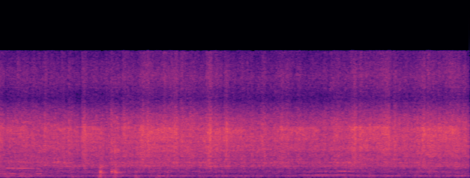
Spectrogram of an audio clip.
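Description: Coffee beans tumbling inside a hand-cranked metal roasting drum over a wood-fired stove: a steady rattling hiss as the drum is turned.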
